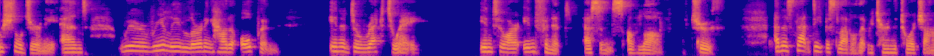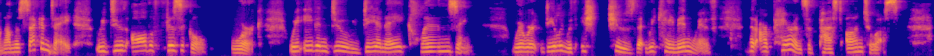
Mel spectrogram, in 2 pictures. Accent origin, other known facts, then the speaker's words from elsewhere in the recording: New York City, New York, United States; growing up in New York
